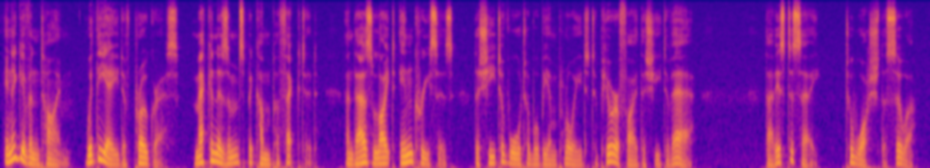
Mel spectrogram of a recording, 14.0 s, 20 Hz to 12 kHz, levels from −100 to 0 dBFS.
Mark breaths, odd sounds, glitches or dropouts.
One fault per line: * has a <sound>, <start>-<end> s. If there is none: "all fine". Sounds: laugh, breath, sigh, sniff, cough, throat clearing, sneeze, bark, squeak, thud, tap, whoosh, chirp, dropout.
all fine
